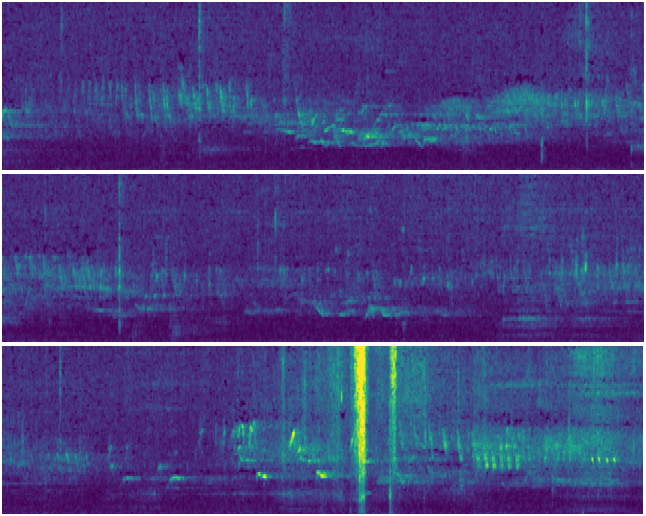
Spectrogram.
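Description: Faint outdoor quiet with small bird chirps and calls coming and going. Near the end, a sharp double click stands out as the loudest sound.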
